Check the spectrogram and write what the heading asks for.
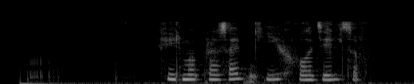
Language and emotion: Russian, neutral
